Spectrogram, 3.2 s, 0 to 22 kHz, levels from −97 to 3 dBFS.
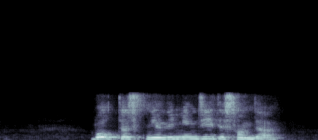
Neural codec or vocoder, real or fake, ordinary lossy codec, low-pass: codec, 16 kHz, 4.8 kbps, FACodec; fake; none; 7.2 kHz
